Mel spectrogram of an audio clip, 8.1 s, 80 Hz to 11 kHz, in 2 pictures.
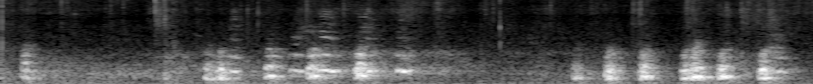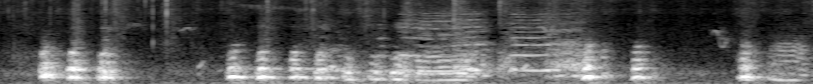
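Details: Tame pet Japanese quail, also called Coturnix quail, one of four kept on a farm, being patted and hand-fed; soft, low clucking notes in irregular clustered bursts, roughly 75 a minute, with short pauses between groups.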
